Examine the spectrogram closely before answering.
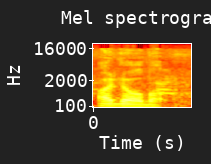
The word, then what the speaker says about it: adobo: if you probably hear somebody in the background pronouncing it for me pork adobo so it is Sunday get ready time for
